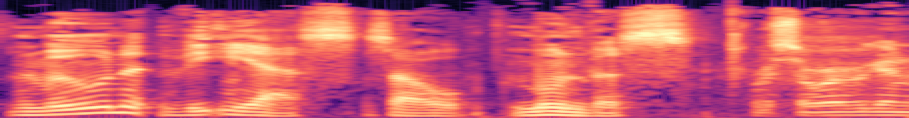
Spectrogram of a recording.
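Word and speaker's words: Moonves: according to CBS Corporation Les Moonis I don't know if I'm pronouncing that right but it's Moon VES so moon or so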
